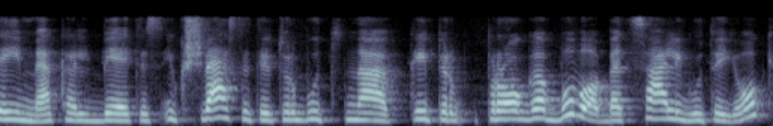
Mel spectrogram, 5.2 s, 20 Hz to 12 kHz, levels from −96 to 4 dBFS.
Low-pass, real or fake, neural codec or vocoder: 7.2 kHz; real; none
